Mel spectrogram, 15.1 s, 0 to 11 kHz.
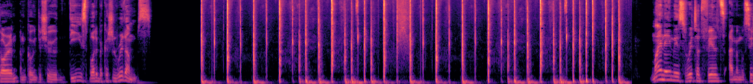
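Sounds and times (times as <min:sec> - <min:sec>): chest slaps: 0:04.0 - 0:12.6
hand claps: 0:04.0 - 0:12.7
finger snaps: 0:04.2 - 0:11.5.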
